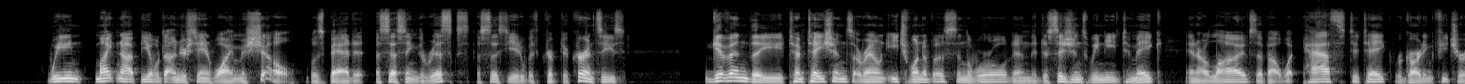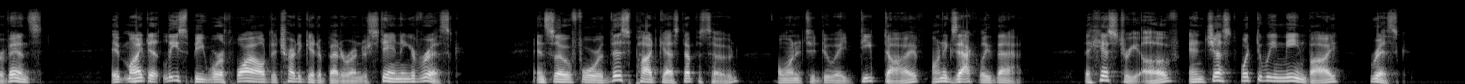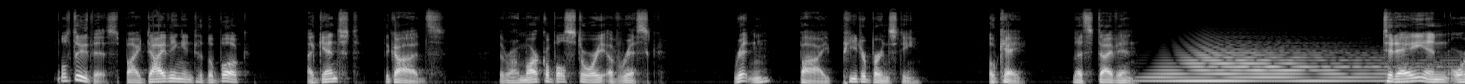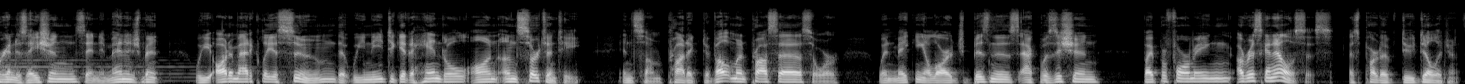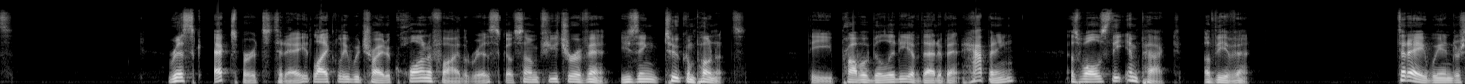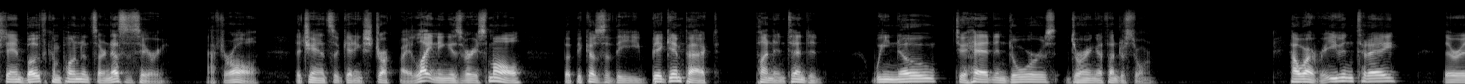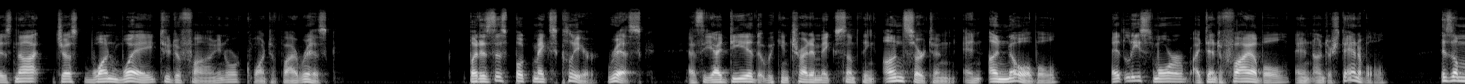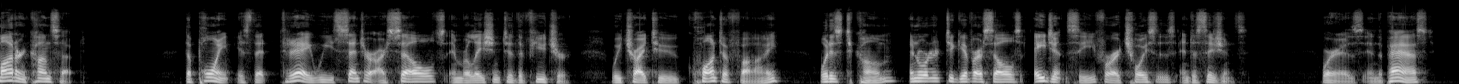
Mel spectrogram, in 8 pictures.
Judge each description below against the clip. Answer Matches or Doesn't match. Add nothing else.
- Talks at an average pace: Matches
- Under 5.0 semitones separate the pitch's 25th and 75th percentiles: Doesn't match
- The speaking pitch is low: Matches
